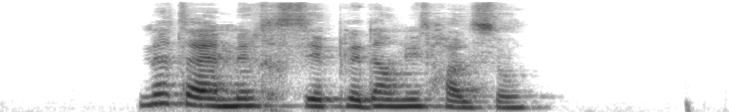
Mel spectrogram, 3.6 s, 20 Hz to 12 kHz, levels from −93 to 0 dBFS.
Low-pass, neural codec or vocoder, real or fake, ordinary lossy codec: 10.8 kHz; codec, 44.1 kHz, 7.8 kbps, Pupu-Codec; fake; MP3, 64 kbps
